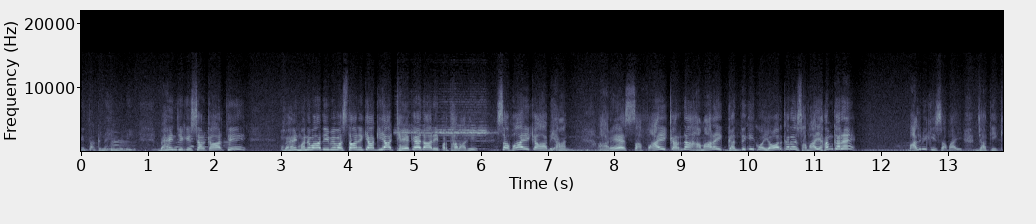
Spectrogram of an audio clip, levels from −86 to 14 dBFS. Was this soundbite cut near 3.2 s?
yes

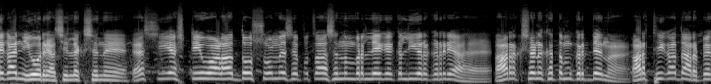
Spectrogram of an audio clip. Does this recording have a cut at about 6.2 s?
yes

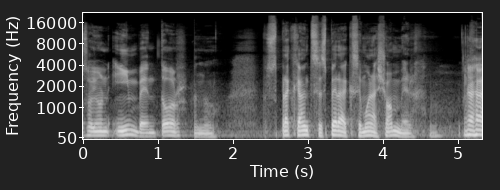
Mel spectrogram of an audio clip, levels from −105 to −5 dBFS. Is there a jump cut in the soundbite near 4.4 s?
no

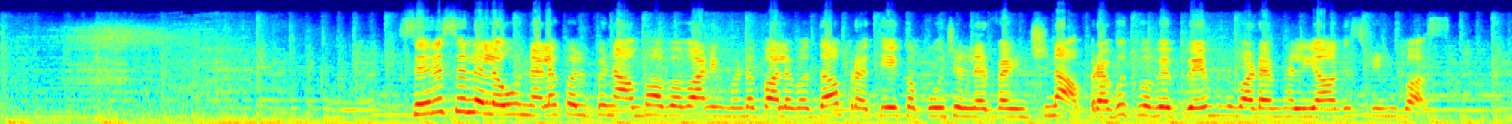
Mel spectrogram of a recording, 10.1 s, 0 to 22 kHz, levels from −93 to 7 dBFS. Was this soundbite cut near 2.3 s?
yes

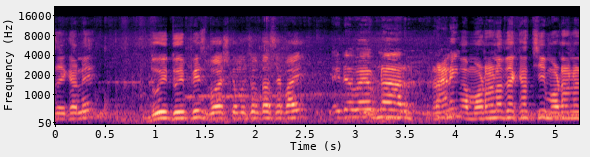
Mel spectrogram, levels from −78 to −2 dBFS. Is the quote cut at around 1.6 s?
no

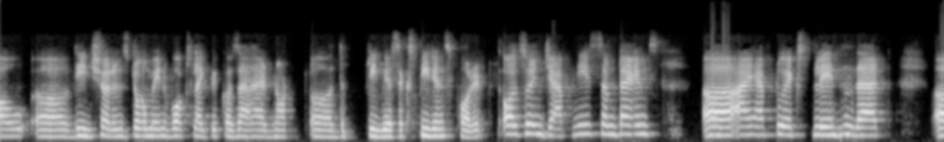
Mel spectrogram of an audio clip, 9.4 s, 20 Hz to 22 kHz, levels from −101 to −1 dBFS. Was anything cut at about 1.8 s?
no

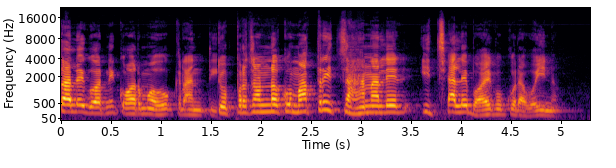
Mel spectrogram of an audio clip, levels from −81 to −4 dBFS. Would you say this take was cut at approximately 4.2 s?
no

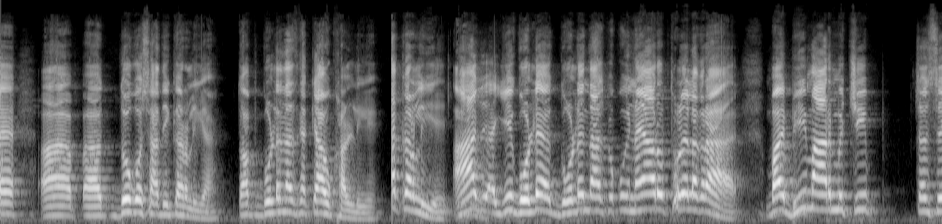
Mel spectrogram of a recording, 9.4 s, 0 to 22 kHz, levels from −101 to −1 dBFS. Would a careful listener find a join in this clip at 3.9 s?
yes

